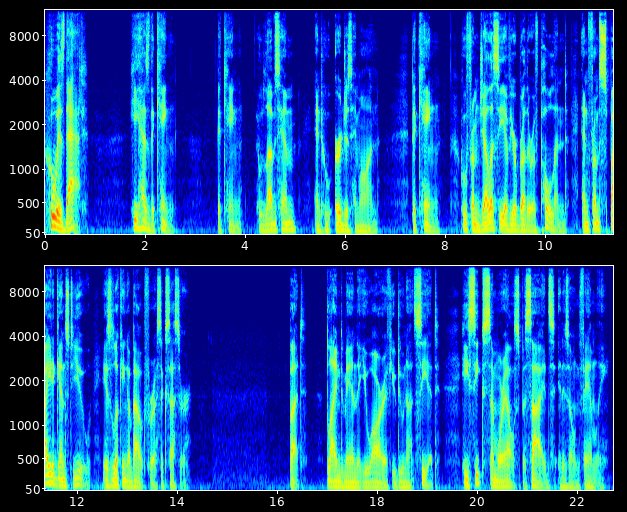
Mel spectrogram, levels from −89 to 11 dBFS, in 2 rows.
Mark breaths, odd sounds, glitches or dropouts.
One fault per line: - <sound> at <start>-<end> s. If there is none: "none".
none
